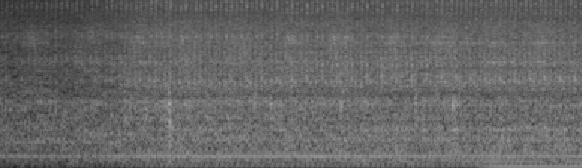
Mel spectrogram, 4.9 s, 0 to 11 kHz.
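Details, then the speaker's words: 2015 Hyundai i10 1.0 litre at idle: a steady, fast mechanical shushing "chun chun" rattle of about four beats a second that persists with the belt removed and has worsened over time. Suspected stretched original timing chain, which was then replaced. "so I can hear a chun chun chun junka junka junka junka junka yeah it's got worse actually when you first could hear it you you sworn that was a belt so that noise now it does sound mechanical"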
